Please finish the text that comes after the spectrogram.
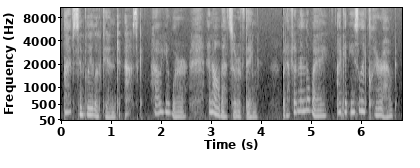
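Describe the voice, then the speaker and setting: A woman voicing a polite, self-assured, slightly weary country boy in a breathy, whispery ASMR storybook reading. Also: medium pitch, sing-song, normal speed, dark tone, pitched above the performer's own voice. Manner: matter-of-fact, self-assured.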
